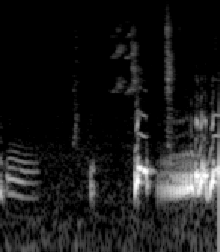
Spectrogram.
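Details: Barbary dove with a soft low hum, a quiet pause, then a burst into loud cooing that breaks into rapid throbbing pulses which keep rising in volume.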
